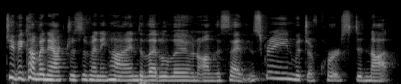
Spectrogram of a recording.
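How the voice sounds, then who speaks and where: A woman's voice: medium pitch, fast. A woman co-hosting a casual podcast, chatting with dry, teasing humour. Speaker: podcast co-host, producer and voice actor.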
